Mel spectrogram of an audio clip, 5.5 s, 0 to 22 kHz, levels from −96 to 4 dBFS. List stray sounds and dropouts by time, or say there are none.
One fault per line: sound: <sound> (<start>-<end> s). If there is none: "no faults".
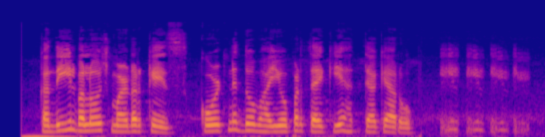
sound: laugh (4.4-5.3 s)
